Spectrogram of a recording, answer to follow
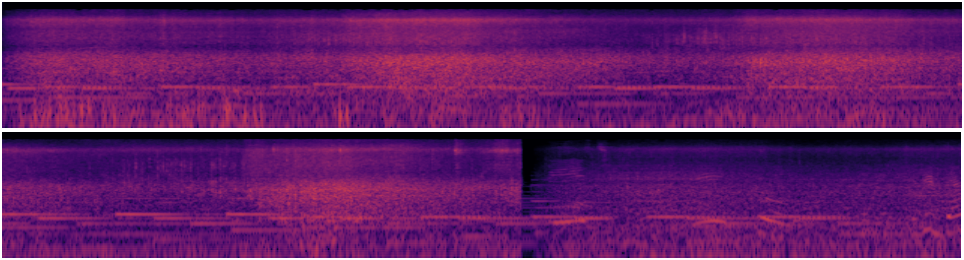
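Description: Small choppy waves washing on a rocky, pebbly shore, the wash swelling and fading about every three seconds, under background music with a slow melody of held notes. The sound cuts out briefly near the end.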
